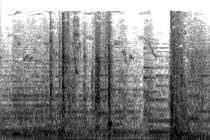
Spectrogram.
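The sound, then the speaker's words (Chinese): A single loud gunshot from a hunting rifle, fired at a bird during a hunt, bursts out sharply after a stretch of faint clicks and rustling, then trails off in a brief rumbling decay. No one speaks. “砰的一声枪响。”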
